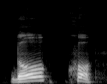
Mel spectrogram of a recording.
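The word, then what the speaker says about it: 놓고: 노코. 앞음절의 히읗과 디음절의 기역이 만나서 발음이 노코가 되겠죠.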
